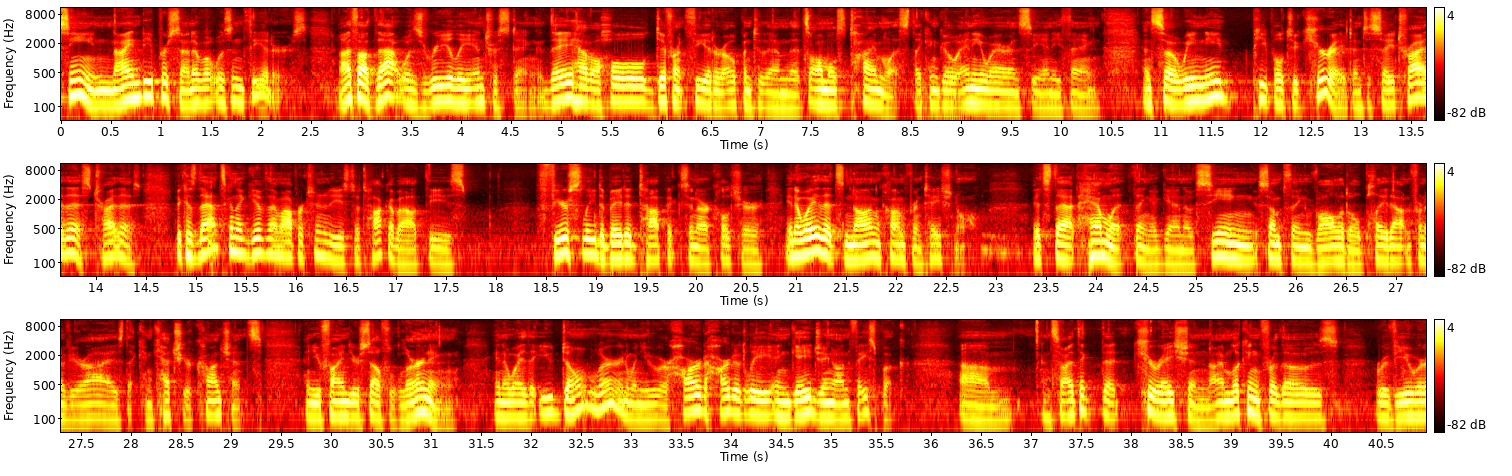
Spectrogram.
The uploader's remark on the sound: Live at Hales Ales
